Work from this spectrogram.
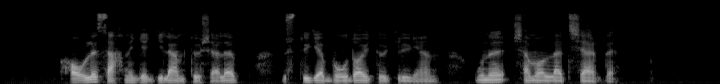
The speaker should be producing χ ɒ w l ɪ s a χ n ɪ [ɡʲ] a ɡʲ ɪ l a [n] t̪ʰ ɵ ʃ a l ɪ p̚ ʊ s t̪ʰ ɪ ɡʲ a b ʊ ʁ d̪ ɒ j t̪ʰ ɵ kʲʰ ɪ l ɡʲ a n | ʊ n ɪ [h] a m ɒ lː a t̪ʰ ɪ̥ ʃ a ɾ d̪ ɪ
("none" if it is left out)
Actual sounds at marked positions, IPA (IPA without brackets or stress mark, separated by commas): ɡʲ, m, ʃ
